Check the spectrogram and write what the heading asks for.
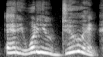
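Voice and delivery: high, loud mock alarm; alarmed challenge. Other guy to Eddie as he points the gun, mock alarmed.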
